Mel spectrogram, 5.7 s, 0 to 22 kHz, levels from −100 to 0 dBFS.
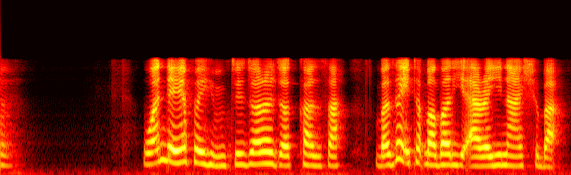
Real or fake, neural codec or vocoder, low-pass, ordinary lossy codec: fake; codec, 16 kHz, about 1 kbps, DyCAST, with the encoder's durations; 5.4 kHz; none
